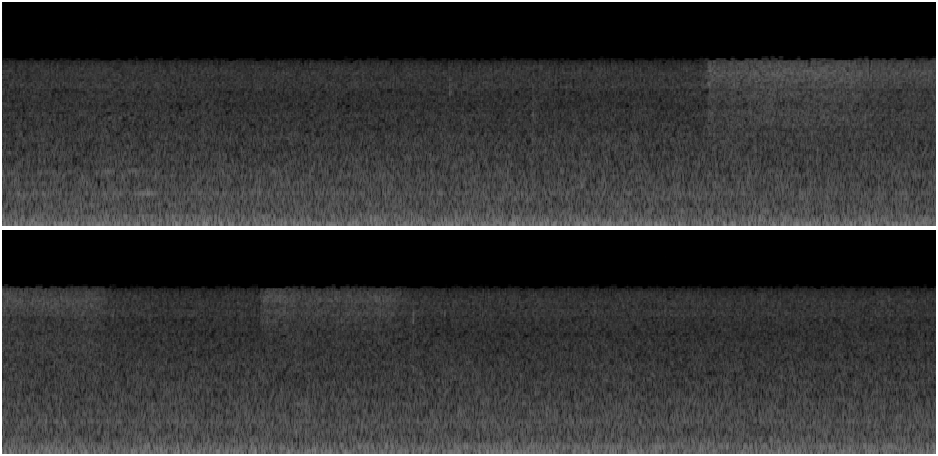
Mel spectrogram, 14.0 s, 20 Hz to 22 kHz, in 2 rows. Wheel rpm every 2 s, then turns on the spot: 0, 0, 0, 0, 0, 0, 0.
none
